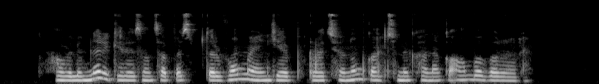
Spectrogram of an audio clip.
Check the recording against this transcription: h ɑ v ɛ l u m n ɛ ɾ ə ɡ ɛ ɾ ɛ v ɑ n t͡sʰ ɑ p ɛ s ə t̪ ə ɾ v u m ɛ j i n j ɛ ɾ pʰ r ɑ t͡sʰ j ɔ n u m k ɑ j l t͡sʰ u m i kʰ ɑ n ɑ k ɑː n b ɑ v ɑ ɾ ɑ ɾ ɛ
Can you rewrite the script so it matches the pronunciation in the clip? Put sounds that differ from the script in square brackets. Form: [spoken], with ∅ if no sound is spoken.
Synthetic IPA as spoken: h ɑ v ɛ l u m n ɛ ɾ ə ɡ ɛ ɾ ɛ [z] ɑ n t͡sʰ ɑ p ɛ s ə t̪ ə ɾ v u m ɛ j i n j ɛ ɾ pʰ r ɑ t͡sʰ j ɔ n u m k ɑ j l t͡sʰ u m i kʰ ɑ n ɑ k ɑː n b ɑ v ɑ ɾ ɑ ɾ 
